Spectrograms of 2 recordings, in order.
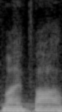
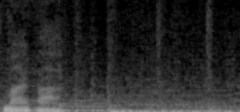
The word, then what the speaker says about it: Maybach: Next up, Maybach is pronounced as Maybach with the emphasis on the first syllable. Many people mispronounce it as Maybach.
